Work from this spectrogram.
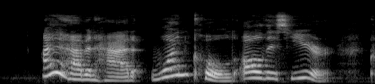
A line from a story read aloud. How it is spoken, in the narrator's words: cried Joey in injured tones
